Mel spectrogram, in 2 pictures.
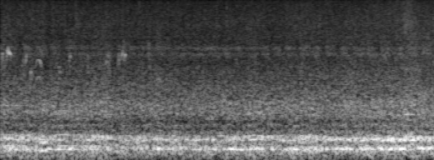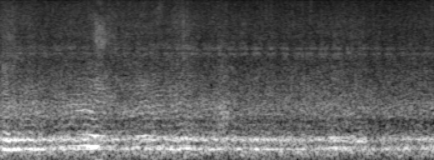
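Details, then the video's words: Many bees swarming out of a hive make a thick, even hum; individual wingbeat tones slide briefly higher and lower around five seconds, over a constant background drone. "bees therapy swarm natural buzzing sound"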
